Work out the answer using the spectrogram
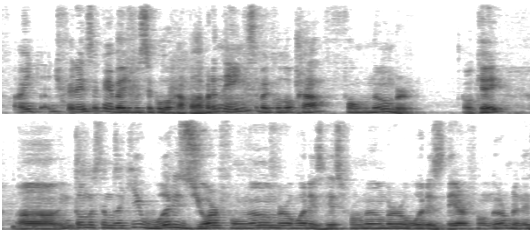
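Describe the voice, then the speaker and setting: A native Portuguese-speaking man teaching English in a recorded lesson, explaining step by step, checking in often and reading English examples slowly. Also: a little high, a little mellow, slight background noise.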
